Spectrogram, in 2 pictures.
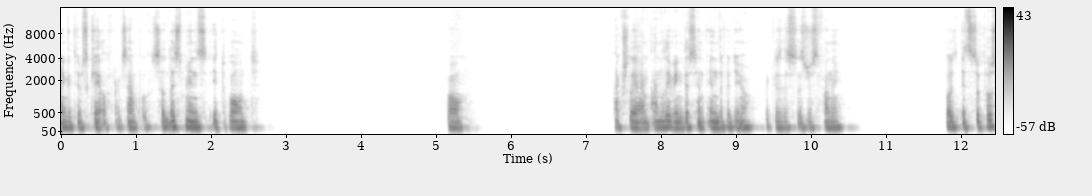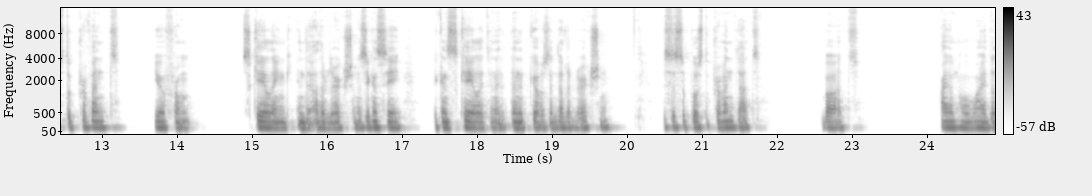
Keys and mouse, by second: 0.4 alt+middle click, 1.1 click, 2.8 ctrl+z, 3.3 click, 4.0 click, 5.3 ctrl+z, 5.7 click, 6.4 click, 8.5 w, 9.7 click, 10.4 click, 10.7-13.4 typing, 11.6 click, 12.4 click, 12.8 click, 14.6 click, 16.6 ctrl+z, 17.2 click, 19.4 ctrl+z, 20.0 click, 20.6 click, 21.2 alt+click, 21.9 middle click, 22.6 click, 23.8 ctrl+z, 24.8 click.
